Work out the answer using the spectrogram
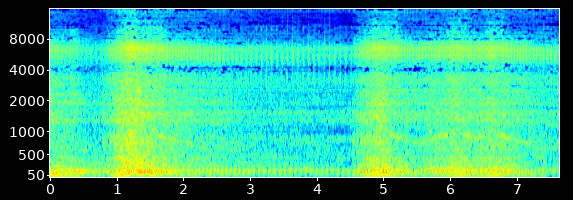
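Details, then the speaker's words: Fairly new motorcycle idling: quick steady metallic ticking, loud knocking attributed to excessive valve clearance. "ngelitihnya lumayan kenceng ya"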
